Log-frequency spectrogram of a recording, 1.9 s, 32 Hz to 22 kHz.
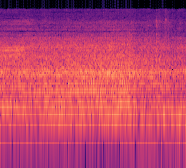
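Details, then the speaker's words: Daily driver car while driving: a steady, loud whining hum over engine and road noise, which the owner attributes to the clutch throwout bearing, a cheap fix planned before winter. "the clutch and the throwout bearing. That's what's causing the really loud, disgusting sound. And like I said, that was the $50, $60 fix."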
